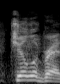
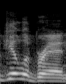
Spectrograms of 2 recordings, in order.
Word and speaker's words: Gillibrand: right here alright so Kirsten Gillibrand not Gillibrand it's a soft cheap now the Minnesota woman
